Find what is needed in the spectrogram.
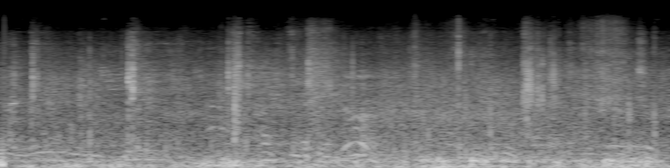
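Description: Footsteps on pavement while walking, a few separate sharp steps over a low outdoor rumble, with faint voices of people nearby.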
